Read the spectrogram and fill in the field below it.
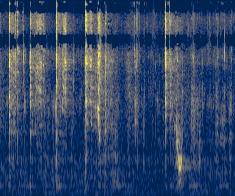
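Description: A metal spoon scrapes and clanks against a metal pot.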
